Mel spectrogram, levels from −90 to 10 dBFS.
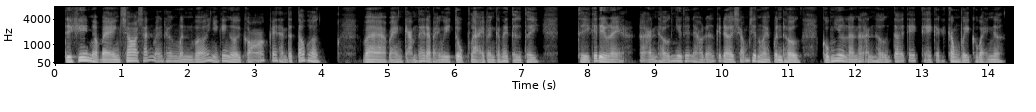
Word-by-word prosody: Thì 125 0 +7
khi 170 +8 +6
mà 135 -7 +4
bạn 95 0 +2
so 150 +7 +4
sánh 155 +5 -4
bản 130 0 -4
thân 135 -1 -4
mình 95 -5 -2
với 115 - 0
những 120 -5 -2
cái 140 +3 0
người 105 -8 +2
có 90 - -2
cái 160 - -2
thành 125 -8 -4
tích 130 - -1
tốt 155 +2 +2
hơn 130 -6 +2 0.7
và 100 -3 +3
bạn 95 +1 -3
cảm 105 - -3
thấy 135 +3 0
là 130 - +3
bạn 95 +1 -3
bị 95 0 +1
tụt 95 -1 +2
lại, 95 0 0
bạn 95 -2 -1
cảm 110 - -2
thấy 130 0 +1
tự 90 -6 -3
ti, 110 +2 -1 0.6
thì 100 -2 +1
cái 140 - +2
điều 120 -6 +6
này 100 0 0
á 130 - -9 0.2
nó - - -5
ảnh 100 +5 -3
hưởng 115 +4 -2
như 135 - +2
thế 140 +2 -3
nào 110 -9 -4
đến 105 +7 -4
cái - - -4
đời 100 -3 +2
sống 120 +9 -4
sinh 145 -3 +2
hoạt 100 -4 0
bình 95 -1 +3
thường, 95 -2 +3 0.3
cũng 95 - +1
như 150 0 +4
là 105 -6 0
nó 115 +6 -2
ảnh 120 - -4
hưởng 110 +1 -3
tới 130 -1 -1
cái 145 -1 -3
kể 90 - -4
cả - - -4
cái 125 - -14
công 120 -3 +2
việc 90 -4 0
của 115 - -4
bạn 100 -2 -2
nữa? 100 +2 -1
110 Hz, 285 wpm, -25 LUFS, 95-130 Hz, 0.7 s, Thì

